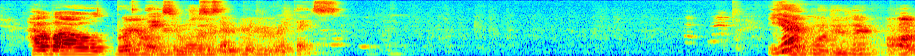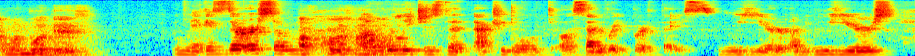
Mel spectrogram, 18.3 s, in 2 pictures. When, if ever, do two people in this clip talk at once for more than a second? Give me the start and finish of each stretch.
1.2-2.8

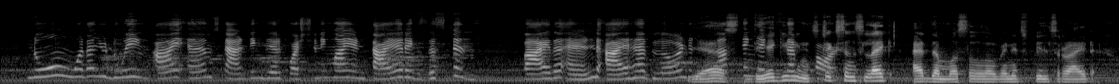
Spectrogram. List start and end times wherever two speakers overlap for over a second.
6.9-8.4

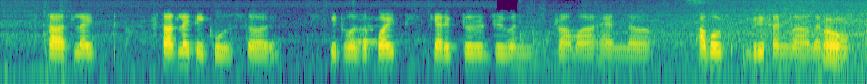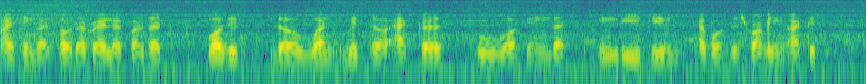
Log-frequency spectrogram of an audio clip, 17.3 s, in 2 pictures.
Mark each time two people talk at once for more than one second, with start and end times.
none

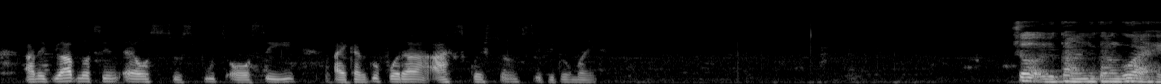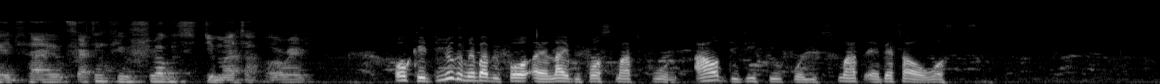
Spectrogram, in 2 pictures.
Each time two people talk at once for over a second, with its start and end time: none

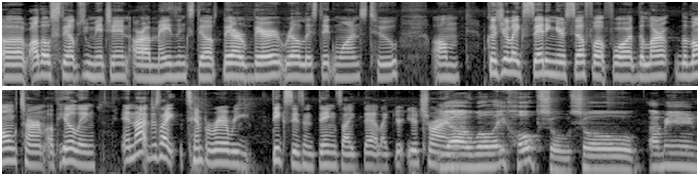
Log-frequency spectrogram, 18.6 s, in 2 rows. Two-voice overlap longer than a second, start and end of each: none

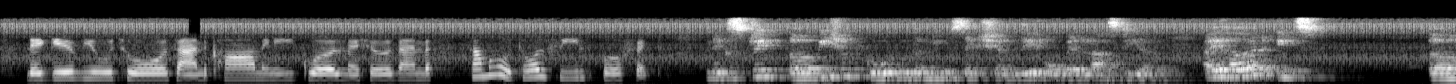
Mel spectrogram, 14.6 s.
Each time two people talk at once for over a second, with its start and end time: none

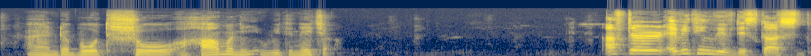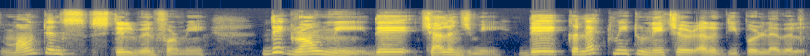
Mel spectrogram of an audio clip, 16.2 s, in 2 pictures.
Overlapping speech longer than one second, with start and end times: none

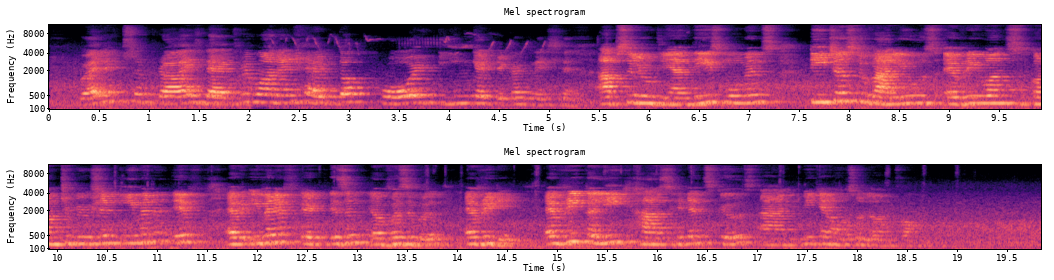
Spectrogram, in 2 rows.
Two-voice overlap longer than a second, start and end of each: none

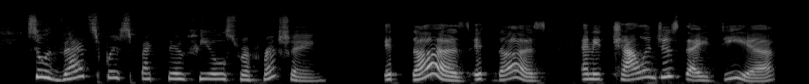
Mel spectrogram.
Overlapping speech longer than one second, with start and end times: none

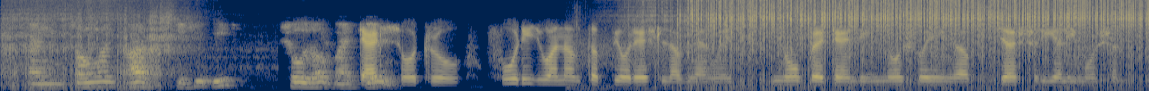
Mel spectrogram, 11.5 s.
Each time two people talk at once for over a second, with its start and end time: none

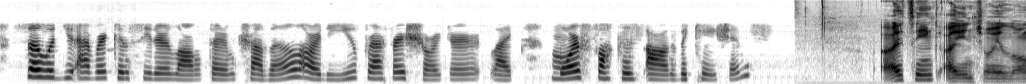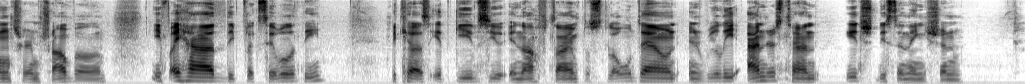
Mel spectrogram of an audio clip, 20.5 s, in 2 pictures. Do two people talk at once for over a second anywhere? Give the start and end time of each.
none

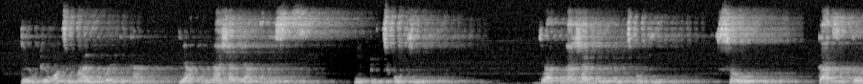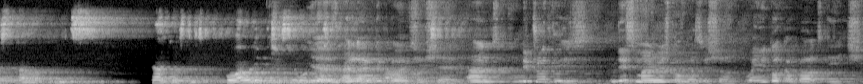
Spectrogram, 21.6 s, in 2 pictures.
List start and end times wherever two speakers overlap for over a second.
14.6-16.4

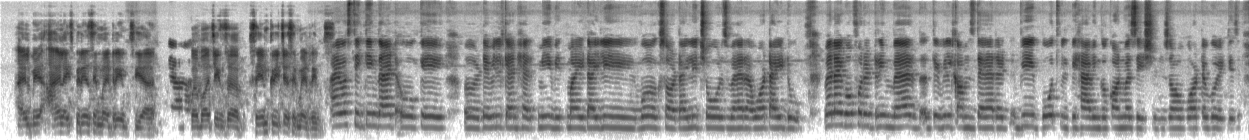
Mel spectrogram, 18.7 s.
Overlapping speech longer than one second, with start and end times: none

